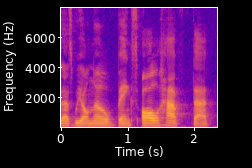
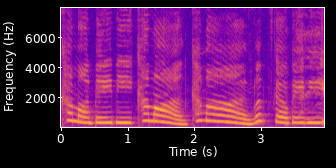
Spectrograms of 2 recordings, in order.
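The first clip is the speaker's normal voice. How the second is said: put-on little kid voice, much higher pitch, slower. Speaker imitates a woman talking into a walkie-talkie outside a bank, little kid voice. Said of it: "your little kid voice".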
